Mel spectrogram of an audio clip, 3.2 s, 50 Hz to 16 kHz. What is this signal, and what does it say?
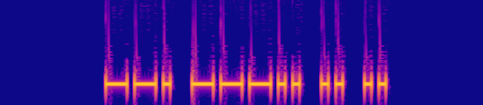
Morse code, heard as a keyed tone, about 25 wpm, 700 Hz. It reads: G8II
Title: DXCC-100 Call Signs - 4 Characters - Repeated 2x - 25wpm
